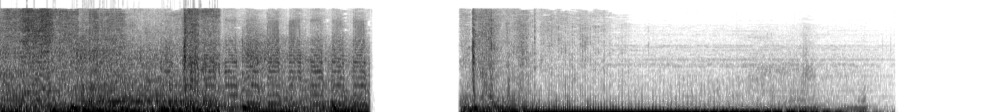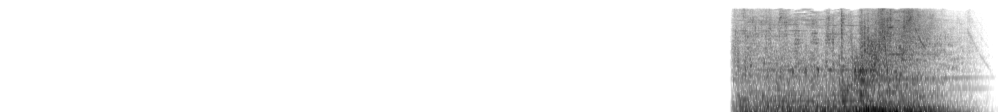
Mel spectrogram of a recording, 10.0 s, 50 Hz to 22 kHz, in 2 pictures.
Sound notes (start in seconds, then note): 2.3 bass boosted stab sound effect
